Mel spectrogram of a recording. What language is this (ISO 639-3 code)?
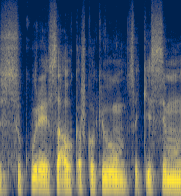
lit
